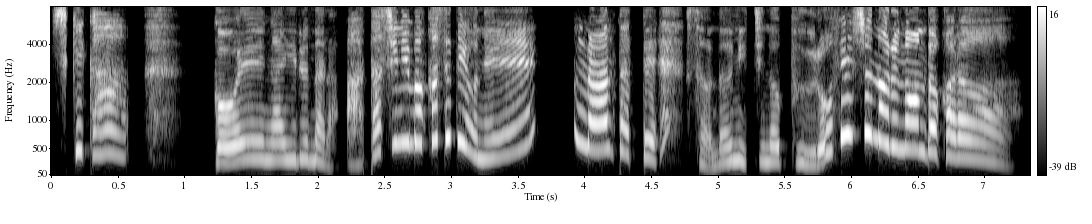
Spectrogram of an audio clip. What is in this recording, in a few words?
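HELLO Japanese, Voice; GF Alarm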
